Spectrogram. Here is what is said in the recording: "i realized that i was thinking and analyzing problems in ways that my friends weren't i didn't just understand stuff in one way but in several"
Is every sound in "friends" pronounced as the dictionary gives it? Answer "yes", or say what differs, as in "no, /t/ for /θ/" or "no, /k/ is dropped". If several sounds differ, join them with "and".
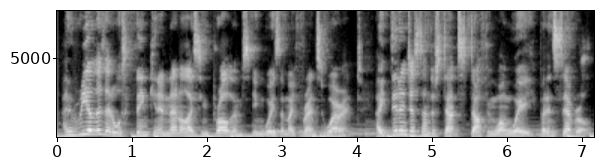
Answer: yes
